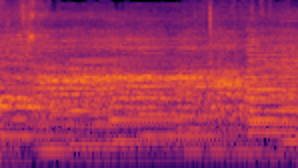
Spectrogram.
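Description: Choral music: a choir singing held notes in harmony.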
